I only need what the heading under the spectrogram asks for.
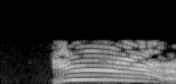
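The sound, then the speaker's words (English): One loud, sustained, high-pitched excited yell bursts out of silence, holding a steady, tonal pitch for over a second before sliding slightly downward at the end. “I don't know if that's death growl good, but, you know.”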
